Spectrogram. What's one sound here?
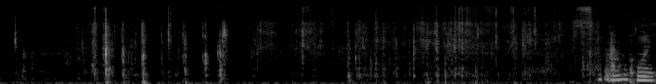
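Paper money rustles as it is handled.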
